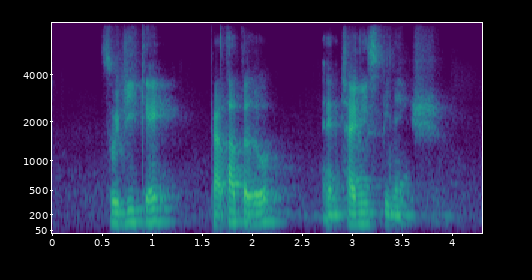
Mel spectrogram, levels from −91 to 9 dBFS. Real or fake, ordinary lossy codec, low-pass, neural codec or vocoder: fake; none; none; codec, 16 kHz, 2 kbps, X-Codec, HuBERT features, trained on general audio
